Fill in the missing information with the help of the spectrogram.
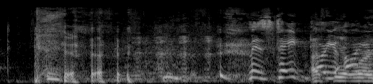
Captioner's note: laughter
